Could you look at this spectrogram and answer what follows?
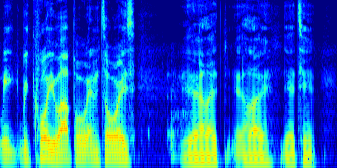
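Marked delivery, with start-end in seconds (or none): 2.3-3.9 flat, listless, unenthusiastic, energy-free voice. Retelling how the guest usually answers calls: imitating an unenthusiastic greeting. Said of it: "Usually I'll get".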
